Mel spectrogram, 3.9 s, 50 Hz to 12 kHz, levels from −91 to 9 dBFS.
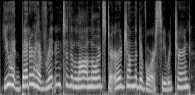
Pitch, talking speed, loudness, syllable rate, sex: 260 Hz, 245 wpm, -16 LUFS, 6.1 syllables/s, female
